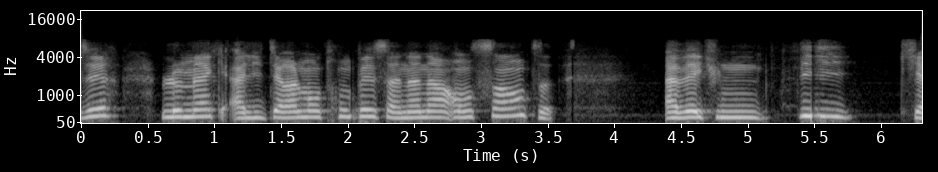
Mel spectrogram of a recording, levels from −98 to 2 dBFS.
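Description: Brief dips and warbles at 2.01–2.06 s after "le mec a littéralement", 3.67–3.72 s after "sa nana enceinte", and 5.47–5.63 s after "avec une" are lost AMR speech frames. Each time, a single corrupted 20 ms frame was replaced by repeating the previous pitch and vocal tract settings at reduced gain, over clean wideband speech that fits AMR-WB at 12.65 kbit/s.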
